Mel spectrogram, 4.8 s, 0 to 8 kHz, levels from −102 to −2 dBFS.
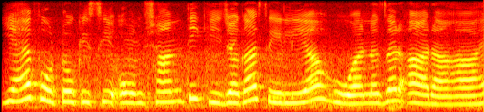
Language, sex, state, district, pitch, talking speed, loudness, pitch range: Hindi, female, Uttar Pradesh, Shamli, 270 Hz, 175 wpm, -16 LUFS, 250-300 Hz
